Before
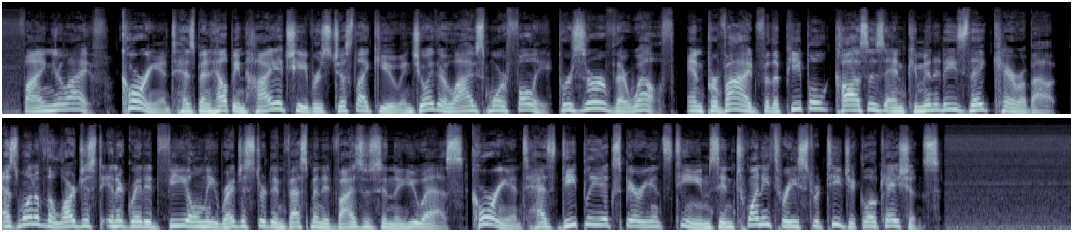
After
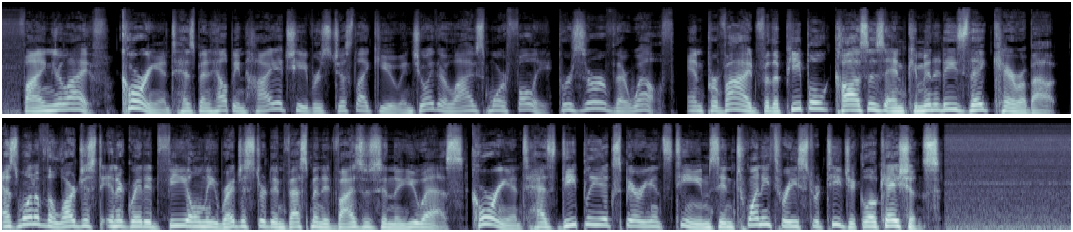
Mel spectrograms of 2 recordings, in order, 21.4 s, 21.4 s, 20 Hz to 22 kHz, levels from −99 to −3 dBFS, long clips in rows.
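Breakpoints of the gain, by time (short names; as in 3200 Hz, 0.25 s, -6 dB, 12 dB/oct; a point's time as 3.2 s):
1.28 s +2 dB
2.14 s -6 dB
6.9 s -6 dB
7.68 s +3 dB
19.02 s +3 dB
19.57 s +10 dB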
